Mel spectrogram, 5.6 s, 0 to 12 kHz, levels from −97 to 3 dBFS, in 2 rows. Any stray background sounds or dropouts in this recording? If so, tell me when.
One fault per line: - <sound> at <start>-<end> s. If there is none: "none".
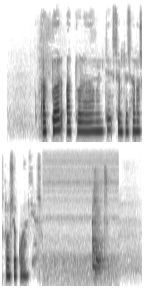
- sneeze at 4.6-5.0 s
